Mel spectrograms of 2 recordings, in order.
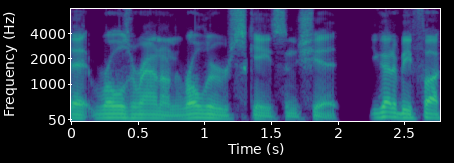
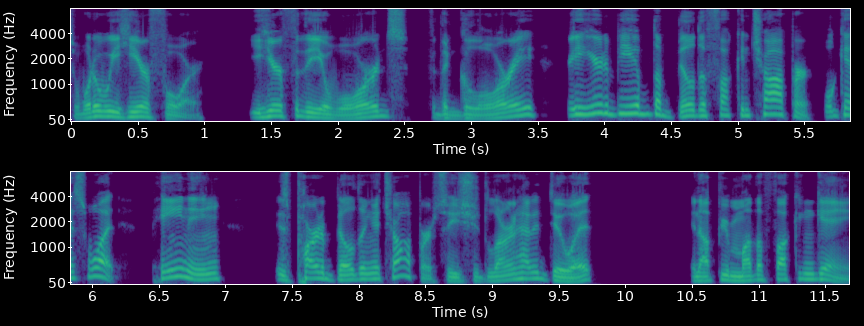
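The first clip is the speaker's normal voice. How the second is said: angry, heated, fired-up rant, higher pitch; 5 semitones higher than usual. Ranting to another speaker about painting bikes: angry ranting.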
